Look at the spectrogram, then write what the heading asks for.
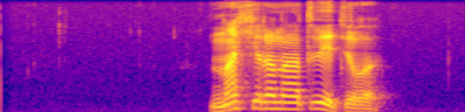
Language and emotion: Russian, angry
